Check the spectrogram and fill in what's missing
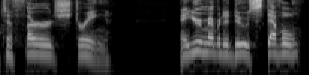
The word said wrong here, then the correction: Streveler: What, how do you say his name? Rob G? Streveler? Yes, Streveler will be the backup.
